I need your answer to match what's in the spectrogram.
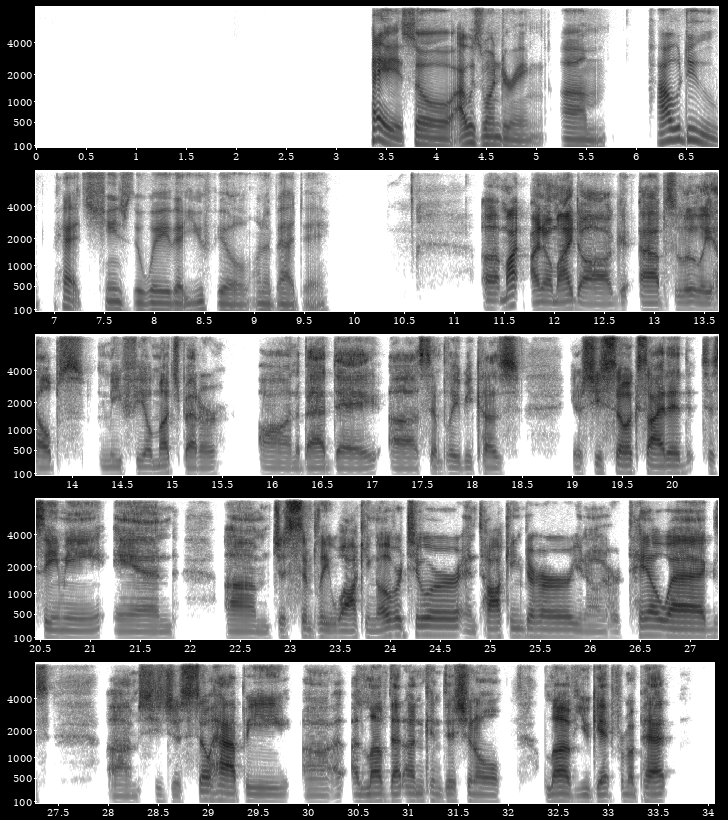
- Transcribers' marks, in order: distorted speech
- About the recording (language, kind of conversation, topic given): English, unstructured, How do pets change the way you feel on a bad day?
